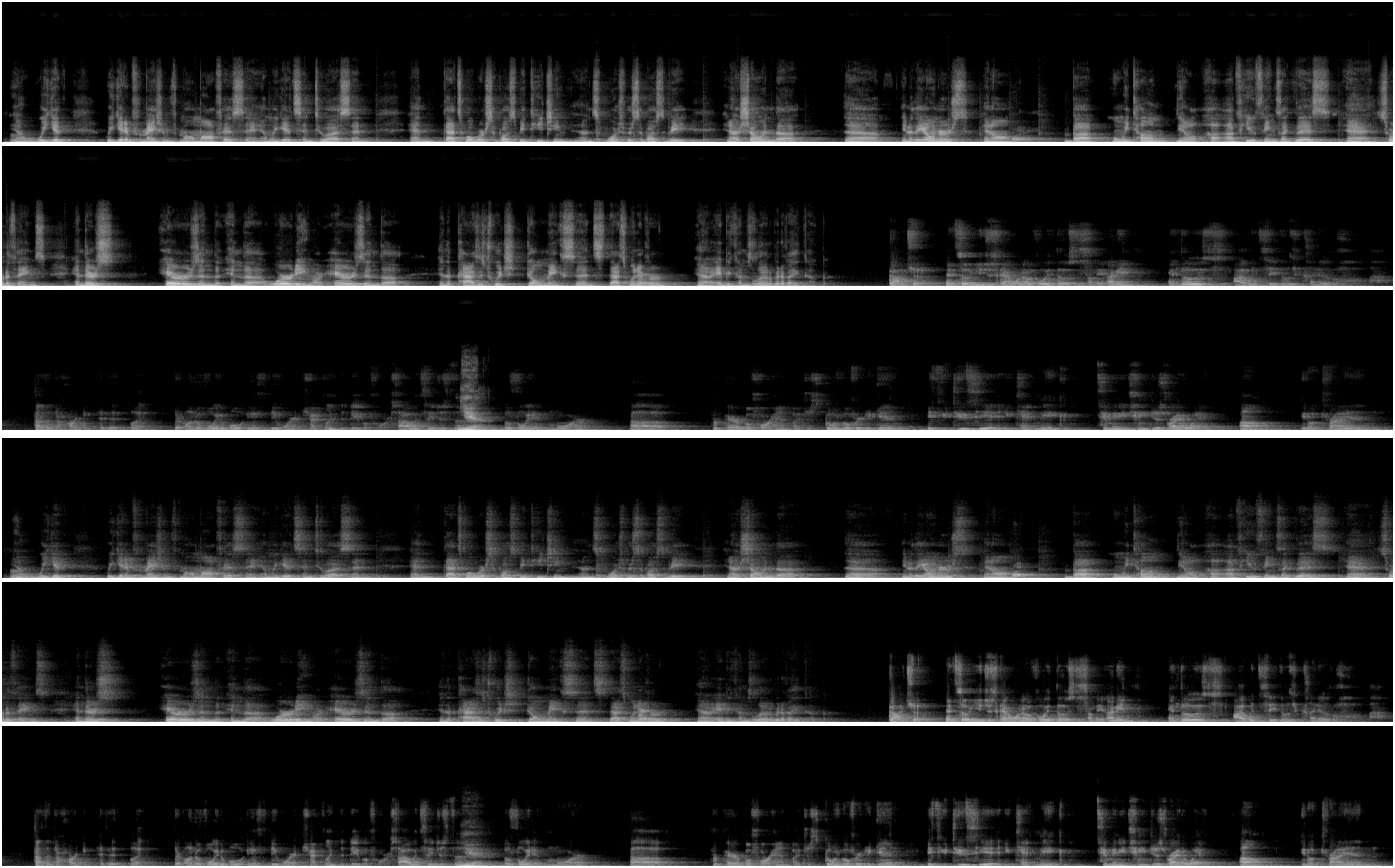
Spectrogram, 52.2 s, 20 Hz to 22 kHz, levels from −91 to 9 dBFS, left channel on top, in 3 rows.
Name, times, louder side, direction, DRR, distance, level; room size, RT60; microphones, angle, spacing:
voice 1, 0.1-0.8 1.3-4.6 5.1-8.5 9.1-9.9 10.5-12.6 13.3-17.9 18.3-18.8 19.4-22.4 22.8-25.6 26.1-27.5 38.9-39.0 40.4-40.8, left 3 dB, 75° left, 12 dB, 0.6 m, -23 dB
sound 1, 2.4-6.6 7.3-10.3 11.1-13.3 15.3-18.6, equal, 60° left, 2.6 m, -46 dB
voice 2, 28.5-31.5 32.0-34.7 35.2-36.5 36.9-40.6 41.0-42.1 42.6-43.0 43.8-46.0 46.3-47.9 48.5-49.8 50.2-52.0, right 2 dB, 70° right, 5 dB, 1.1 m, -33 dB
17.5 x 7.0 x 3.0 m, 1.1 s
head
